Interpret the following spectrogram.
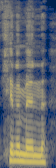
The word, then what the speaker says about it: Kinnaman: So Joel Kinnaman, whose last name rhymes with cinnamon, took over.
